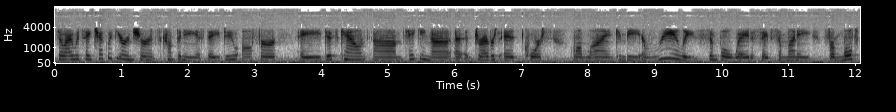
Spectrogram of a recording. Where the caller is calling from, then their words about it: Austin, Texas, United States; I am in Austin, Texas.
